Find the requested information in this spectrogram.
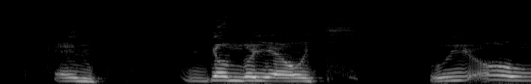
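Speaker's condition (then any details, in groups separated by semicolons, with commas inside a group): Cerebral palsy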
